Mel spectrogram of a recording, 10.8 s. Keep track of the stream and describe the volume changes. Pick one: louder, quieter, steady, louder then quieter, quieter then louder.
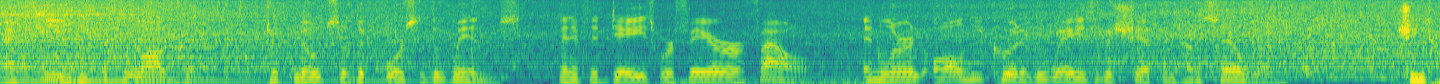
quieter then louder.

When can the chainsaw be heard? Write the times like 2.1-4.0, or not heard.
0.0-3.1.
